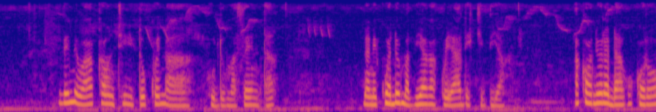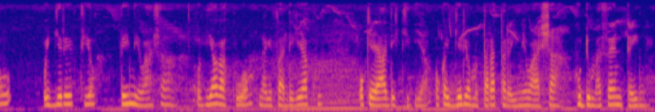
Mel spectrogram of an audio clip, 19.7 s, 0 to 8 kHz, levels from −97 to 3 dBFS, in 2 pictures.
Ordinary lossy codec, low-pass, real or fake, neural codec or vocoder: Opus, 64 kbps; 7.2 kHz; real; none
